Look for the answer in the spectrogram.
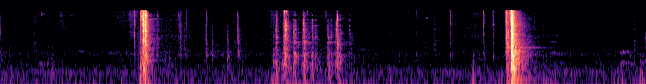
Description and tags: knit inside indoors room
indoors, room, knit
